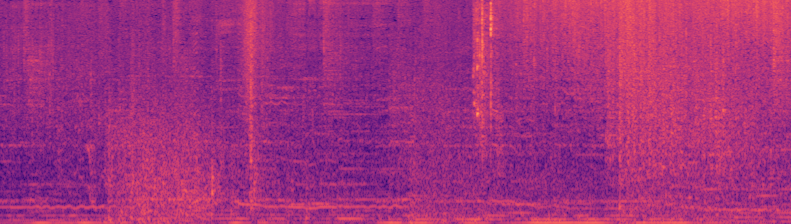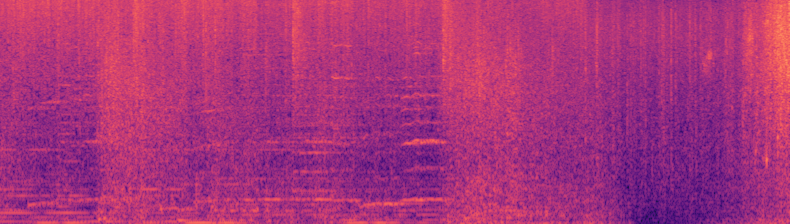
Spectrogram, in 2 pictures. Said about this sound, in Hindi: वो भी आज रात इस बारिश में, इस बारिश की आवाज़ के साथ।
